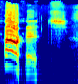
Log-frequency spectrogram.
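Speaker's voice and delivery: sudden loud outburst; loud exclamation. Acted. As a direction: belt out the one word. Blurts improv line, much louder.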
